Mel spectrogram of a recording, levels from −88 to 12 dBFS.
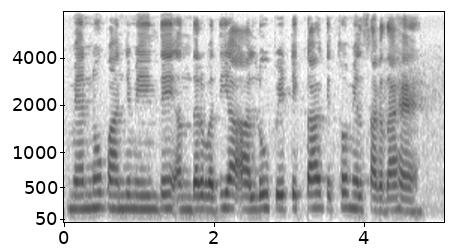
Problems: none marked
